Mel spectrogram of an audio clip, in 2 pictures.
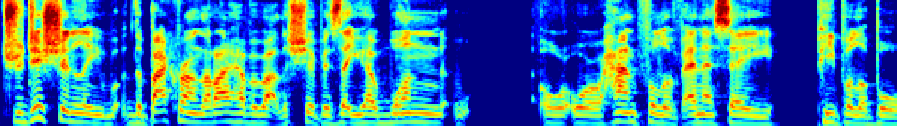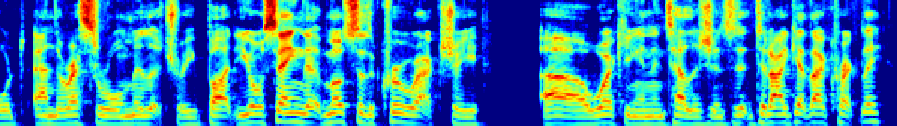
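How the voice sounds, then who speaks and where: A man's voice: mid-range voice, steady tone, quick pace, no room sound, clean studio sound. Man in his 30s hosting an interview. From United Kingdom. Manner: earnest questioning with repeated restarts. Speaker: interview host. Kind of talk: conversational interview.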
